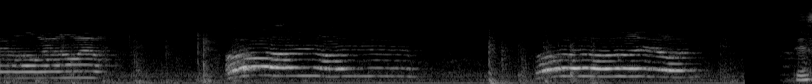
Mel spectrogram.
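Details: Domestic cat indoors in a small room gives three long, rich, wailing meows, each about two seconds, swelling at the start and then sagging slightly, separated by short quiet gaps.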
